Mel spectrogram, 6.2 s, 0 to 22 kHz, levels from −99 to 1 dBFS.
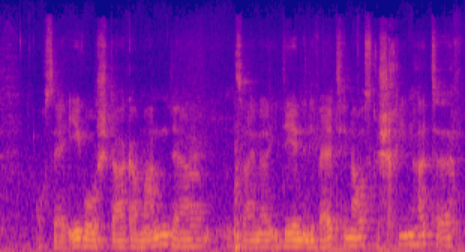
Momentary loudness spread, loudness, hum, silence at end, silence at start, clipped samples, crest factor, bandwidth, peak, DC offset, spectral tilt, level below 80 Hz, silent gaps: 10 LU; -33 LUFS; none; 0 s; 0 s; under 0.1%; 18 dB; 19 kHz; -16 dBFS; under 0.1%; -5 dB/octave; -50 dBFS; none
